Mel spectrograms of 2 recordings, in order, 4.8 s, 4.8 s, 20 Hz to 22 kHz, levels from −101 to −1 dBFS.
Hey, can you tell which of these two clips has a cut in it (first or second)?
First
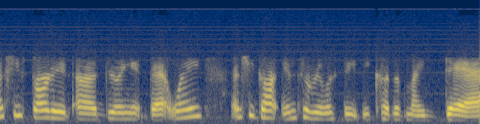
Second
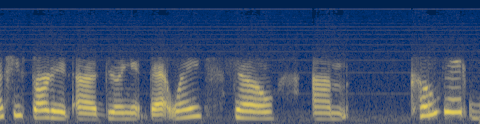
second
